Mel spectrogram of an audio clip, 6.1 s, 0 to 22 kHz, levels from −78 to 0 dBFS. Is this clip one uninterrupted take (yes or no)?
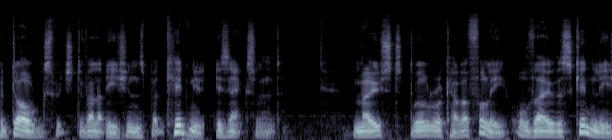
no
